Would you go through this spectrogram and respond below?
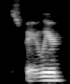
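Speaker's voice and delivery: ordinary talk, nothing marked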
